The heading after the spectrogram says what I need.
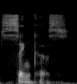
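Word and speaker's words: CINCUS: from its unfortunate predecessor cinus pronounced cinus beneath nimitz's steady as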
